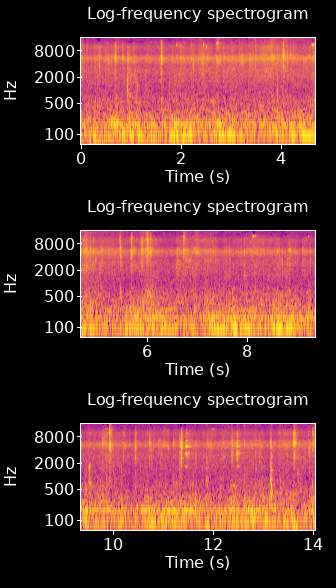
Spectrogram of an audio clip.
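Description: A crowd murmurs quietly in the open air.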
